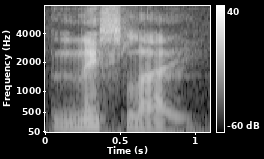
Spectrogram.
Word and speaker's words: Nestle: 26th edition I can't I'm not gonna pronounce it wrong it's nice lay its mislay not chocolate it's mislaid now saying the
